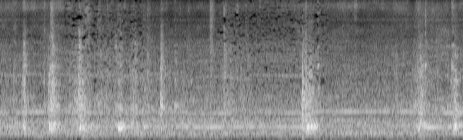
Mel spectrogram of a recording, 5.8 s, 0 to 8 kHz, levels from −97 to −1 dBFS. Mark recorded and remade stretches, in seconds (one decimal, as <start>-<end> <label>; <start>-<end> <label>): 0.0-0.8 remade; 0.8-1.8 recorded; 1.8-2.7 remade; 2.7-4.1 recorded; 4.1-5.8 remade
